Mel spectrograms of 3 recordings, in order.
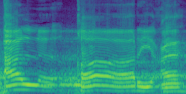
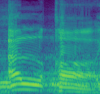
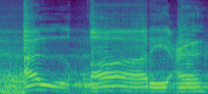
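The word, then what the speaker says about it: القارعة: Alla ketika izhar qamariah kita tidak boleh membacanya dengan pantulan atau diqalqahkan. Alqariah ini enggak boleh, Pak, ya. Harus alqa gitu ya. alqa tanpa ada tanpa ada pantulan ya. Alqariah.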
